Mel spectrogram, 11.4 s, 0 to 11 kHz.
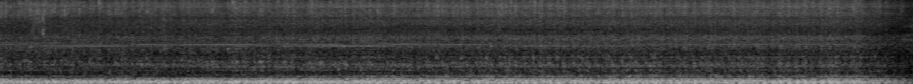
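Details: LS-swapped one-ton Jeep with an electric power-steering cooling fan, start-up: deep, steady V8 burble holding an even idle, no knocks or misses; normal idle.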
